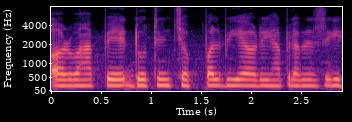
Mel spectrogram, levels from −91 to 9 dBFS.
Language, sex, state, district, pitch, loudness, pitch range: Hindi, female, Bihar, Vaishali, 210 Hz, -18 LUFS, 205-215 Hz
